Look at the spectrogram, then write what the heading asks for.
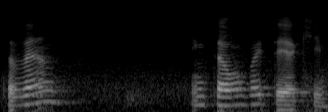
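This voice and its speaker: Brazilian woman, grammar teacher, explains step by step and checks in often, slight gravel in the voice. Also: fairly low pitch, slow, lo-fi sound. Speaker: Portuguese teacher for exam prep. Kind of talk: live online grammar lesson.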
